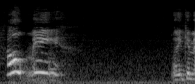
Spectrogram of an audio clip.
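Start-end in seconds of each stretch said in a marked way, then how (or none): 0.0-0.6 tiny high-pitched squeak, louder; squeaky voice. Acted. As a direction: squeak it out like a shrunken girl. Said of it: "mouth with a squeaky voice that says".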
